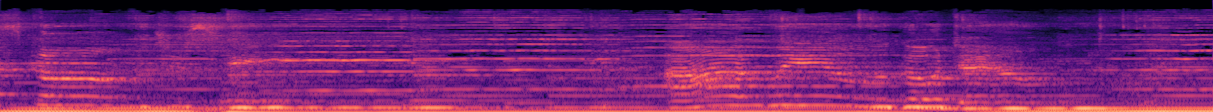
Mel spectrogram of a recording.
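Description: Live acoustic country-folk band playing: strummed acoustic guitar and mandolin over sustained bass notes, with singing. The bass changes note about a second in and again near five seconds.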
